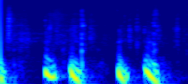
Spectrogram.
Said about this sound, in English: That's where it starts. Starts with the heartbeat.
